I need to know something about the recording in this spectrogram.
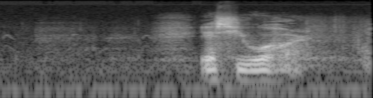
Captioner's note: footsteps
